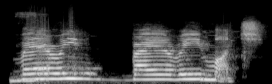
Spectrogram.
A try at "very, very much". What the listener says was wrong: Perfect. Perfect.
